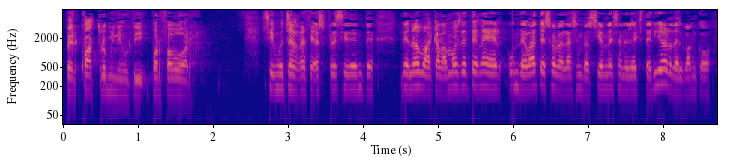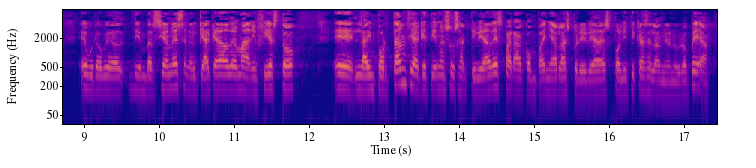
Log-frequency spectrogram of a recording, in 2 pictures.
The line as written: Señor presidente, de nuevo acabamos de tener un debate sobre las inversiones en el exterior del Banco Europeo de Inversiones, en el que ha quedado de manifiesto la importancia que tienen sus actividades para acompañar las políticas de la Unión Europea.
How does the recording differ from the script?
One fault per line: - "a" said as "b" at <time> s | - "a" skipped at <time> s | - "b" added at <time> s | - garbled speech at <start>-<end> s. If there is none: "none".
- "prioridades" added at 15.5 s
